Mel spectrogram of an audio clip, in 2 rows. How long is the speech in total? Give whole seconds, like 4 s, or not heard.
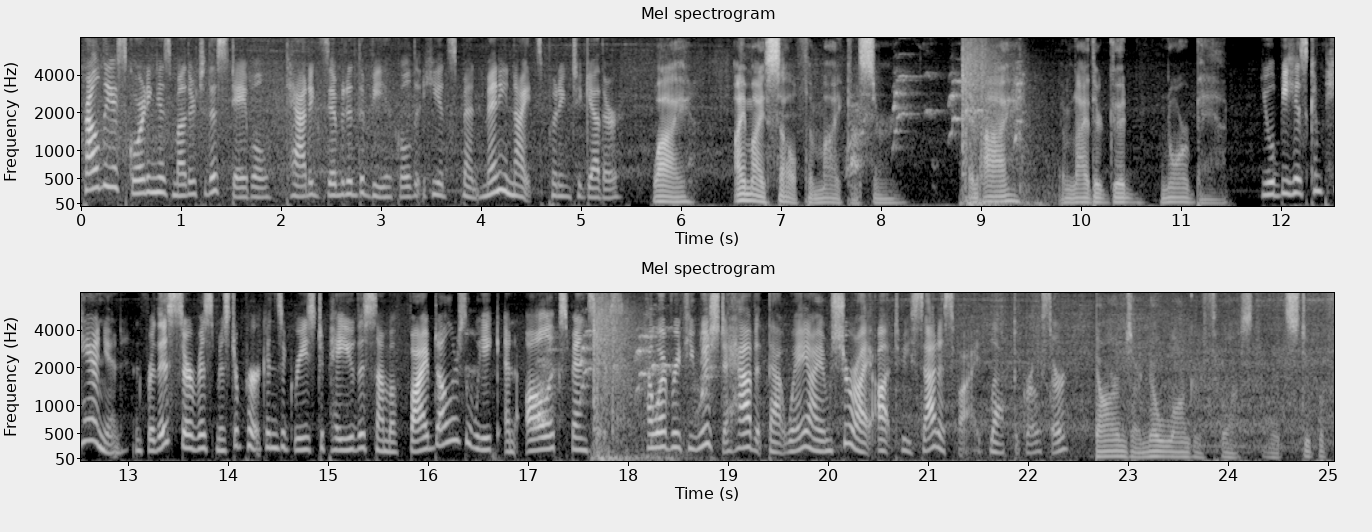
25 s.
